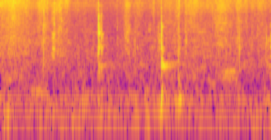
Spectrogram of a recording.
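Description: Lug wrench clicking against the spare wheel's lug bolts as they are tightened: a few sharp metallic clicks, one with a brief ring, over a steady low background hum.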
